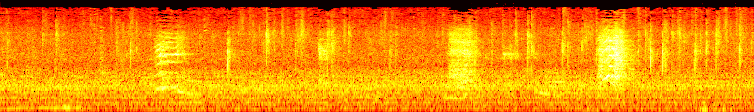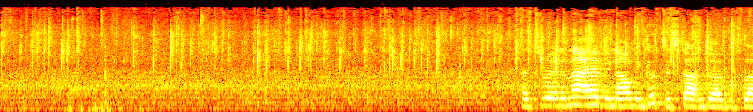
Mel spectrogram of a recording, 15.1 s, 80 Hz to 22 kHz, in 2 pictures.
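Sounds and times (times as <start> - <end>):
heavy rain falling: 0.0 - 15.0
harsh parrot calls: 1.6 - 2.0, 4.5 - 4.9, 6.0 - 6.4.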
